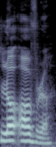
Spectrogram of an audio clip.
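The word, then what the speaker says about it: Le Havre: scene and lo ovra so h is silent so it is pronounced as lo ovra is also located on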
